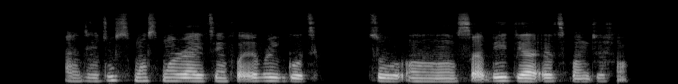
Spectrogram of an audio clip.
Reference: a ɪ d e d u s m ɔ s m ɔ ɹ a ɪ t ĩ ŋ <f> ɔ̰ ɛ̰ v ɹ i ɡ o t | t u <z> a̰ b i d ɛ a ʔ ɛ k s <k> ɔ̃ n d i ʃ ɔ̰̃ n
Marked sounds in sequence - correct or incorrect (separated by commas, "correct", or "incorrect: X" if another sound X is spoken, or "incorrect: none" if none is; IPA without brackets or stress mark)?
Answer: correct, incorrect: s, correct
